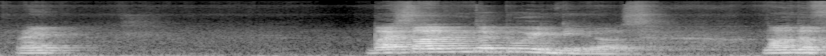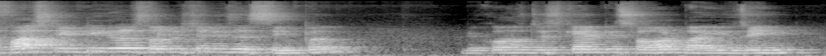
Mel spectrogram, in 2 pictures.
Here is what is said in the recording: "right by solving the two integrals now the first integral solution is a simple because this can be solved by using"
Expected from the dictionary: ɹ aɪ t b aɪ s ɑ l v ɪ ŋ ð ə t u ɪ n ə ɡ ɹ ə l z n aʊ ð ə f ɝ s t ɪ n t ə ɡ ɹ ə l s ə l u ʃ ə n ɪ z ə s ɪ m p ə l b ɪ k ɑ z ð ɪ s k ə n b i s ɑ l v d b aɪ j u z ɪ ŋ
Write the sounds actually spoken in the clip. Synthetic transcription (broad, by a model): ɹ aɪ t b aɪ s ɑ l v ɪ ŋ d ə t u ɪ n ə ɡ ɹ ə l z n aʊ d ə f ɝ s t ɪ n t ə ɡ ɹ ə l s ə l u ʃ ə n ɪ z ə s ɪ m p ə l b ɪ k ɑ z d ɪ s k ə n b i s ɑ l d b aɪ j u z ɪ ŋ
